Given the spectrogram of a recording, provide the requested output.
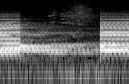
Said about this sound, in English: In Cannon Beach, they had the siren go off, and I had never heard this before. The tsunami warning in Cannon Beach.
